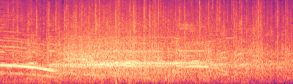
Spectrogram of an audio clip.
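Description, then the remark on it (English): A large stadium crowd at a game cheers and roars in a steady, loud wash of noise, with scattered clapping, shouts and a rising whistle near the start, holding strong throughout, reacting to a player saying he is not leaving the game. “And on top of that, the crowd cheering when they heard him saying, I'm not fucking leaving,”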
